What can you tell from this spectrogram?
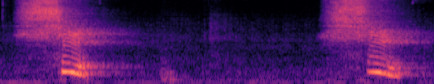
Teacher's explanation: Same retrlex position, but now let the air flow continuously. Think of the sh in she but with your tongue curled back.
